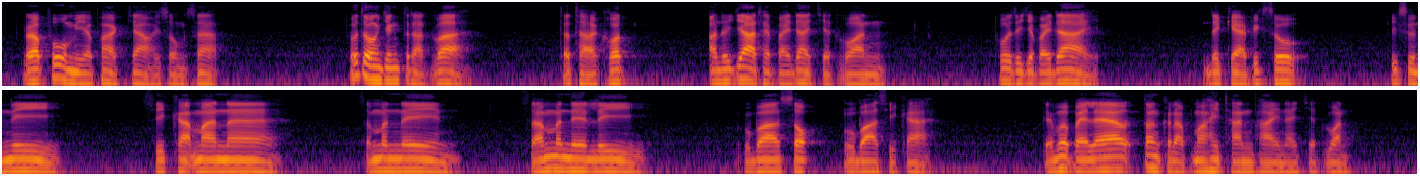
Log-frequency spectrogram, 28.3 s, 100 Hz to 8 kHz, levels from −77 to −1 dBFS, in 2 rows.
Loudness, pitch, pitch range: -26 LUFS, 105 Hz, 100-110 Hz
